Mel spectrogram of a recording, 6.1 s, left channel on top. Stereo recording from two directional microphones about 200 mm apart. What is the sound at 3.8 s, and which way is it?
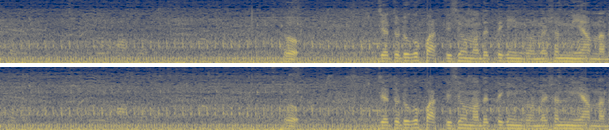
Speech, 5° left (ahead or behind).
